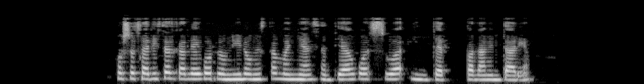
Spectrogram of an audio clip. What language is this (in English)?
Galician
